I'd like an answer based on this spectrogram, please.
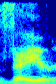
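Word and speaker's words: Vaer: So we've got to address somebody's real conundrum here, and Veyer is going to help us do it.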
